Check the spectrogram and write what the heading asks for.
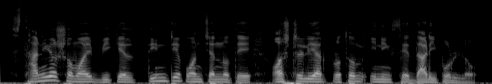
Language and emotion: Bengali, neutral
